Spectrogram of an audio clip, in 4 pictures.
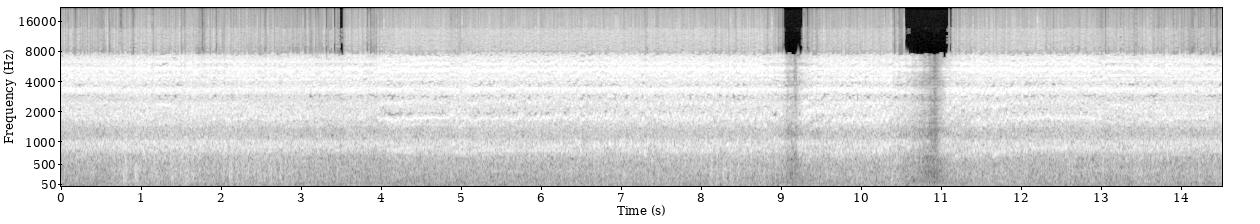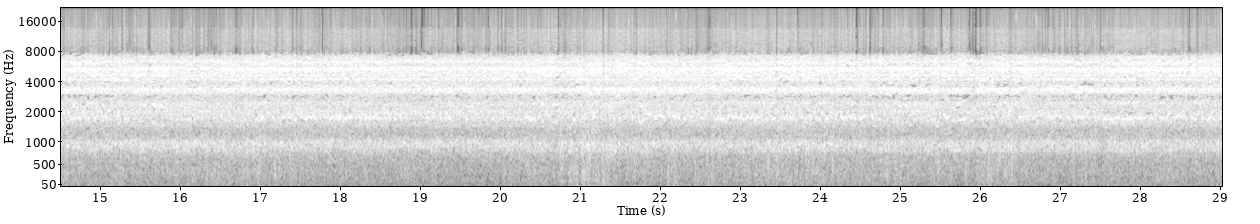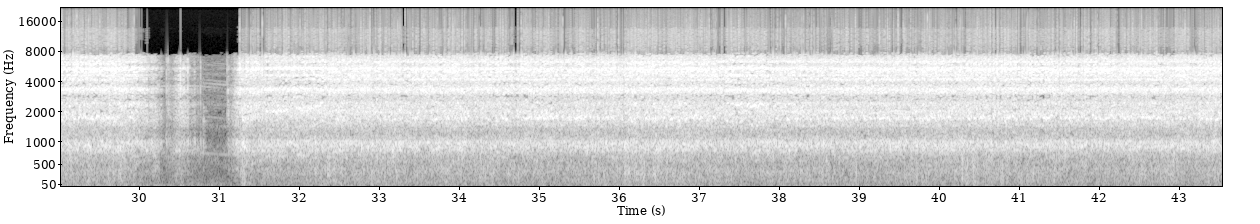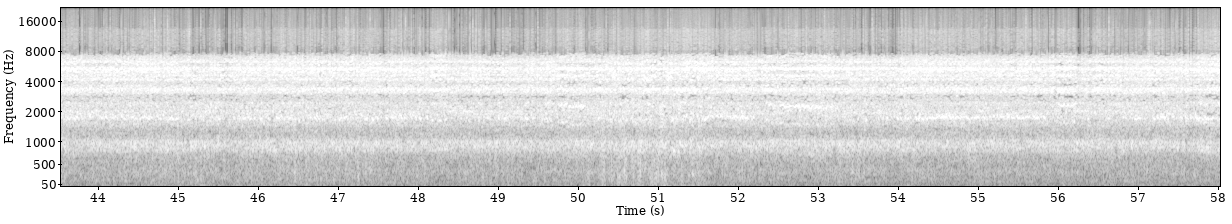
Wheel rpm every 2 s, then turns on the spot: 220, 230, 210, 210, 140, 130, 220, 230, 230, 230, 220, 240, 230, 230, 170, 90, 230, 230, 230, 230, 230, 230, 230, 230, 220, 220, 220, 230, 230.
none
